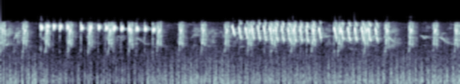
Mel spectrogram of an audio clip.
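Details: Lovebird chattering in 'tembakan' style, from a master recording for training birds: shrill chips interrupted by fast rattling bursts, with a few slurred squeaks between them.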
